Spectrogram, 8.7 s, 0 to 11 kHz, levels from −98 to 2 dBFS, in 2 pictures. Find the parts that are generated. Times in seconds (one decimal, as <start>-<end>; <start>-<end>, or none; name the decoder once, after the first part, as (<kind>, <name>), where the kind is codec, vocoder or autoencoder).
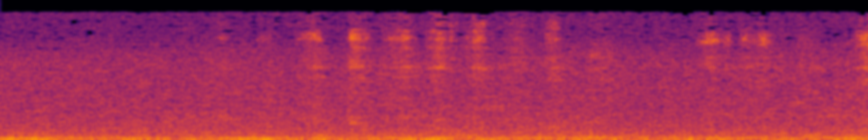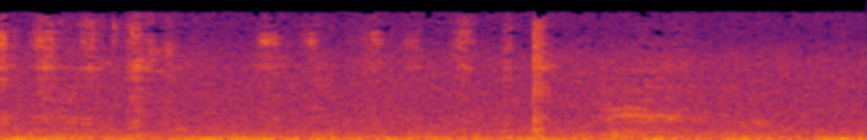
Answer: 0.4-1.0 (vocoder, BigVGAN v2); 3.3-4.1; 7.5-8.1

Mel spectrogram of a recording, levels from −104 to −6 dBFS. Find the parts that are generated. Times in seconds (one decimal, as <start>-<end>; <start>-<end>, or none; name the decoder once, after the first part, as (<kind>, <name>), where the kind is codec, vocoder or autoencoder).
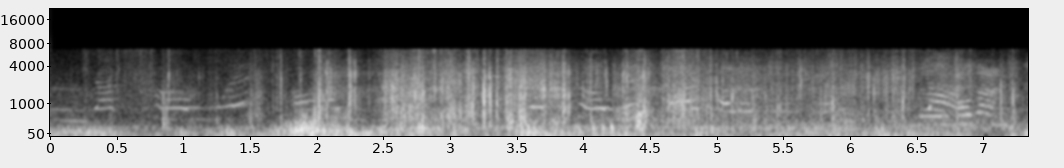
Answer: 1.2-5.2 (vocoder, BigVGAN v2); 6.0-7.3

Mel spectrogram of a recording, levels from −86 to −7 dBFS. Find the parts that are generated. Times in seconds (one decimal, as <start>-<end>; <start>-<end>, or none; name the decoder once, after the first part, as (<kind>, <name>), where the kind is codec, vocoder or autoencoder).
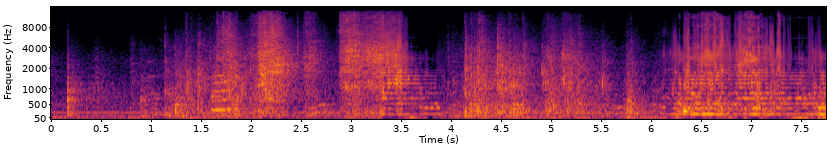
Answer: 3.3-3.9 (vocoder, BigVGAN v2); 6.1-7.8

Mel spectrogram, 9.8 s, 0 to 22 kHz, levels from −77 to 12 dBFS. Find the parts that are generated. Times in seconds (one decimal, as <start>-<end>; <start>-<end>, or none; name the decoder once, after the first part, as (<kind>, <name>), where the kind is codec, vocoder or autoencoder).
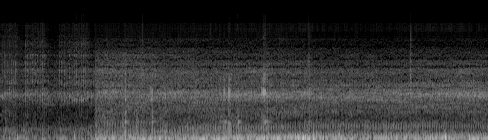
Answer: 0.0-1.8 (vocoder, BigVGAN v2); 2.6-3.3; 4.6-5.7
